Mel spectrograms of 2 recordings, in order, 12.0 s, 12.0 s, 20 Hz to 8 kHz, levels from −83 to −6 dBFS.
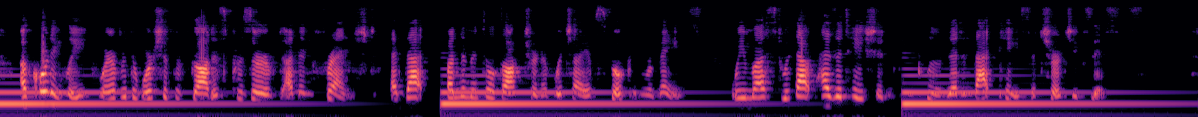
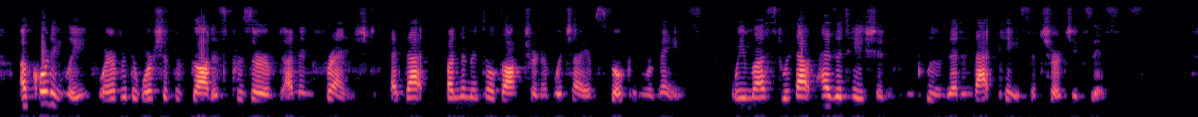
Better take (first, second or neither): second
